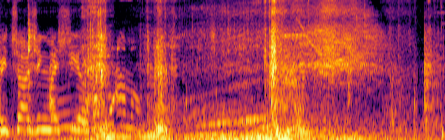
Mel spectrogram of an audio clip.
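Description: A device charges up with a rising whir.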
